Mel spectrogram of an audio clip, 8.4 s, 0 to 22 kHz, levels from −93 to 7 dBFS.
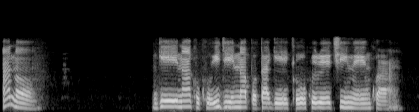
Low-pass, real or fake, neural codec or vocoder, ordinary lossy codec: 5.4 kHz; fake; vocoder, 44.1 kHz, 128 mel bands, Pupu-Vocoder; none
